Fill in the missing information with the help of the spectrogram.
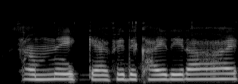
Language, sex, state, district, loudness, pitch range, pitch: Hindi, female, Maharashtra, Nagpur, -26 LUFS, 225-240 Hz, 230 Hz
